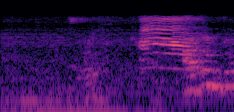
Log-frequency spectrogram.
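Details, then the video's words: Kitten with its mother, one bright rising-then-falling meow with stacked harmonics in the second half, preceded by quiet room hum and faint speech. "cute kittens and their Mom"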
